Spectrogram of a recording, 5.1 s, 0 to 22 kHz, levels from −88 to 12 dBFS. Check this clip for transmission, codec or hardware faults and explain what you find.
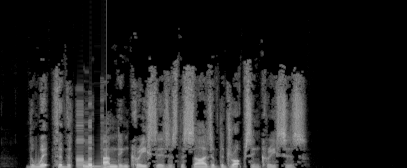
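Two faults are audible: one runs through the whole clip and one is a brief burst near the start.

Generation loss affects the entire clip. The speech sounds swirly, hollow and smeared, with blurred attacks. The likely cause is MP3 at 64 kbit/s being re-encoded around seven times, with each pass quantising on a fresh frame grid so the damage accumulates. A single 64 kbit/s encode would not sound this hollow.

Robotic sound from repeated short buffers appears from 0.94 to 1.33 s, between "width of the" and "increases as the size". A rigid metallic buzz at 134 Hz follows the original speech only roughly. This likely comes from a buffer of about 7.5 ms being replayed over and over while most of the real audio is skipped. Unlike the diffuse smearing of generation loss, this fault is brief, tonal and locked to one pitch.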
